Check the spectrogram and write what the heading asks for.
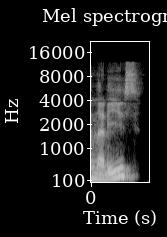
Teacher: la fuerza está en la última en la palabra nariz Es más bien aguda si fuera la palabra grave llevaría tilde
